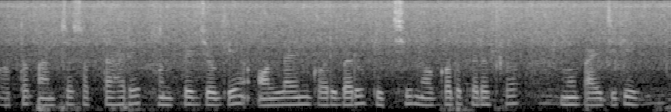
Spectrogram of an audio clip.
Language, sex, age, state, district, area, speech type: Odia, male, 18-30, Odisha, Jagatsinghpur, rural, read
